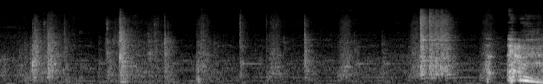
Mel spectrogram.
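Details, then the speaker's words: Lower Epson inkjet printer printing several copies; gears greased several times, white grease still visible: soft even carriage passes and paper-feed clicks, no grinding or rasp; normal printing. "Ya, suaranya hampir sama. Jadi nggak muncul bunyi kasar karena memang beberapa kali udah pernah saya kasih ini pelumasnya."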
